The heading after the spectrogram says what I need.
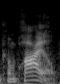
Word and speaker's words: compile: Emphasis on the second syllable.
